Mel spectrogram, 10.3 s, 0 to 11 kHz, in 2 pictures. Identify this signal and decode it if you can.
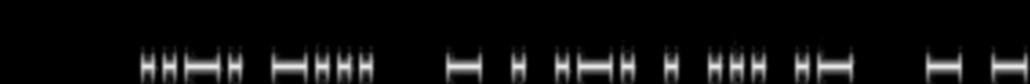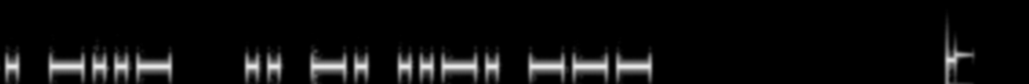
Morse code, heard as a keyed tone, about 22 wpm, 700 Hz. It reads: FB TERESA TNX INFO
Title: Practice QSO - Exchange 3 - More Info - 22wpm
